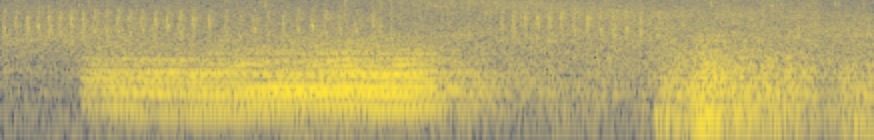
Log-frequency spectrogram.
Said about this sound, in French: On regarde passer l'orage.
